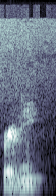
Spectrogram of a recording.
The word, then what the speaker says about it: Bretagne: which is spelled Bretagne. Okay. It's Brittany. It's Yeah. pronounced Brittany. Okay.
